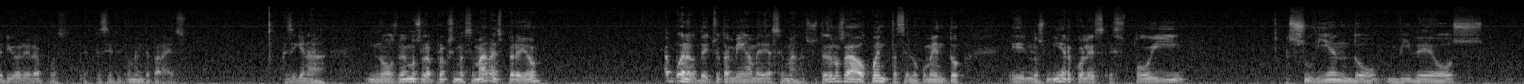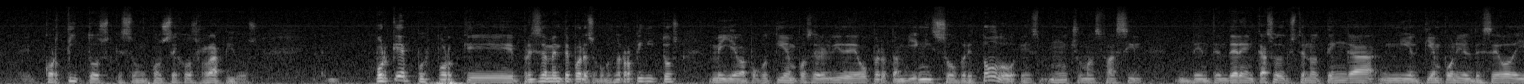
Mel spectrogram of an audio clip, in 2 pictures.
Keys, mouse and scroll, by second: 13.8-14.2 scroll down 2.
